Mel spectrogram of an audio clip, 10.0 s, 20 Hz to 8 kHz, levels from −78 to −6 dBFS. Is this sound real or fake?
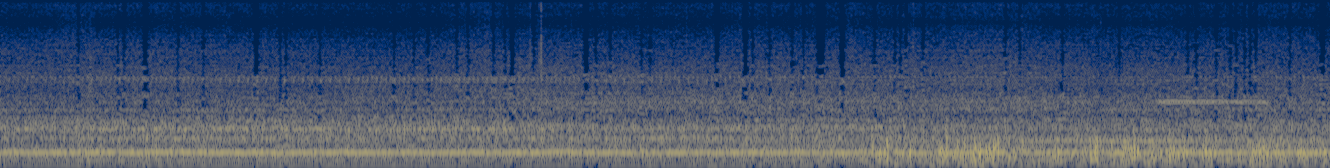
fake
